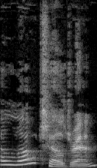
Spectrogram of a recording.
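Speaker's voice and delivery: sweet, high, sweet-sounding voice. Reading a story aloud, someone greets the children in a sweet voice. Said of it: "someone said in a sweet voice".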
